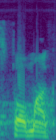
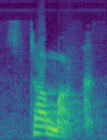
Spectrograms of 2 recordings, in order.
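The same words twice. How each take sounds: First: The first vowel is not the 'uh' sound. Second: The first vowel is the central 'uh' sound. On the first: The speaker calls it wrong. "not stomach that we say" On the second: The speaker calls it right. "just like in the word stomach"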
